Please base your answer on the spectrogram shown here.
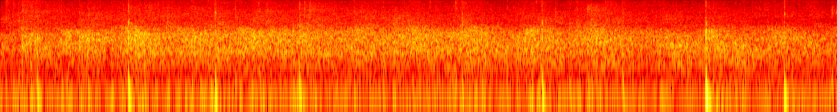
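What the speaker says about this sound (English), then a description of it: "One more round of applause for Ron." Audience at an evening Spanish organ concert in Mission San José applauding the organist, a steady full round of clapping with a few sharper individual claps standing out, loud and close.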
